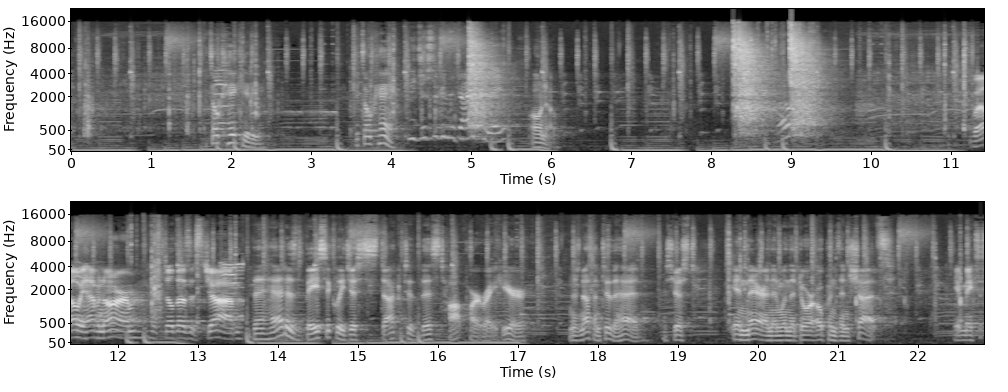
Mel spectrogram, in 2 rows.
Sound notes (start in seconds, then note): 0.3 gears turn; 8.2 plastic cracks; 10.2 gears turn; 13.4 cat meows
